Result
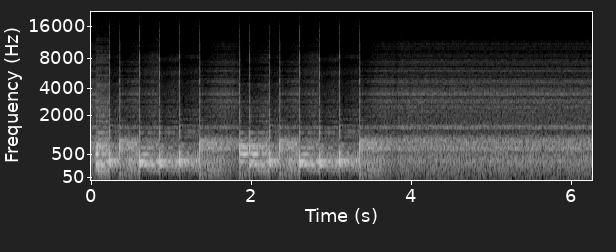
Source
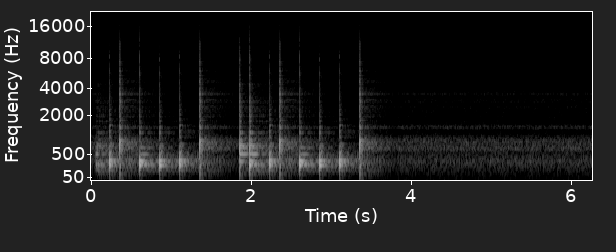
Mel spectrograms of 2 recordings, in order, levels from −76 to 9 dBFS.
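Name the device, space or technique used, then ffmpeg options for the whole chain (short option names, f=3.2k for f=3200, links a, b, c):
mastering chain: -filter_complex "[0:a]equalizer=f=260:t=o:w=1.2:g=-3,acrossover=split=270|960[a][b][c];[a]acompressor=threshold=-42dB:ratio=4[d];[b]acompressor=threshold=-28dB:ratio=4[e];[c]acompressor=threshold=-51dB:ratio=4[f];[d][e][f]amix=inputs=3:normalize=0,acompressor=threshold=-38dB:ratio=2,alimiter=level_in=29.5dB:limit=-1dB:release=50:level=0:latency=1,volume=-1dB"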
